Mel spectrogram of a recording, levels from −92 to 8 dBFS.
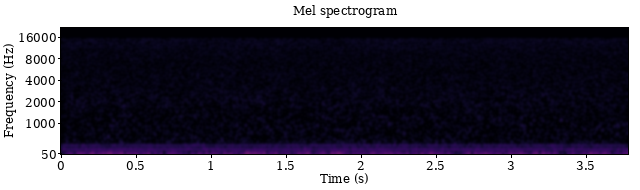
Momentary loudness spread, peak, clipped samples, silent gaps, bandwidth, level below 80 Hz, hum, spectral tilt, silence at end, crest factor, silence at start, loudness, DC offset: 0 LU; -52 dBFS; under 0.1%; none; 16 kHz; -70 dBFS; none; -2.5 dB/octave; 0 s; 14 dB; 0 s; -64 LUFS; under 0.1%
